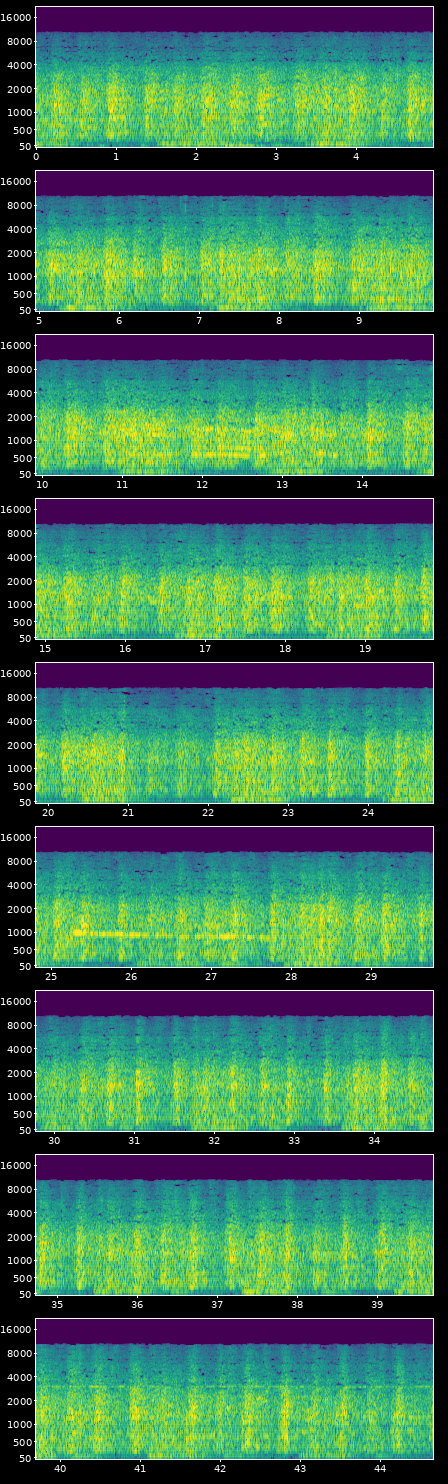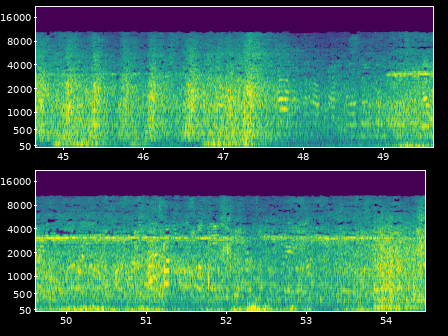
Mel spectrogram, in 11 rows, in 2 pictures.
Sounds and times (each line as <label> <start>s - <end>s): crowd 0.0s - 54.4s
